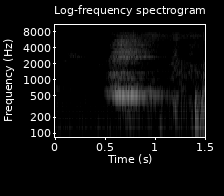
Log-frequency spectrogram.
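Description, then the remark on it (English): A single sneeze bursts out sharply with a brief voiced, nasal edge, then fades into a couple of faint breathy sniffs. “Bless you, mommy.”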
